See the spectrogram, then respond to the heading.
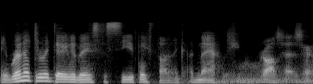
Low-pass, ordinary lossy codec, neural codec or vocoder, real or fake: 7.2 kHz; AAC, 48 kbps; codec, 16 kHz, 0.5 kbps, FreqCodec, larger model; fake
